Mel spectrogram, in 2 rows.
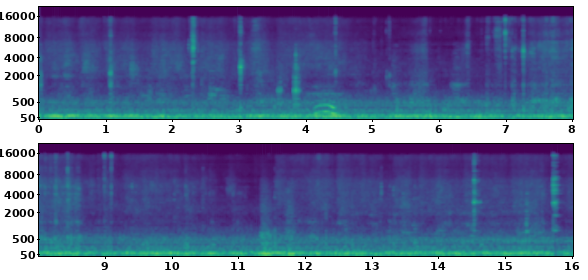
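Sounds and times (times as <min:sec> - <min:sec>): steady low hum: 0:00.0 - 0:16.0
chewing and biting: 0:04.4 - 0:09.2.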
